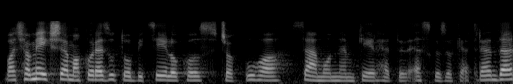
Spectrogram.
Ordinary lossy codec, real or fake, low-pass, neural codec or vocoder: none; fake; none; codec, 16 kHz, about 1 kbps, DyCAST, with the encoder's durations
